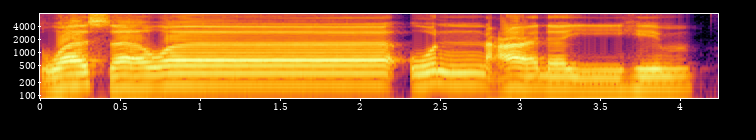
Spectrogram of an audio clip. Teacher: Izhar halqi, yaitu apabila terjadi adanya adanya tanwin atau nun sukun bertemu dengan huruf halq, yaitu ada huruf hamzah, ha, ain, ha, ghain, kha, maka suara tanwinnya atau suara nun sukunnya harus dibaca dengan jelas. Maka di sini wasawaun alaihim, tanpa adanya tahanan di gunnahnya atau tidak menahan gunnah, tapi jelas saja wasawaun alaihim.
